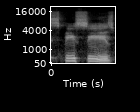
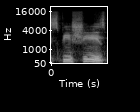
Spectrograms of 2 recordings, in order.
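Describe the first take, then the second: First: The middle consonant is a plain s sound. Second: The middle consonant is an sh sound. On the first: "put a C in the comments" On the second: "put a she in the comment section"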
